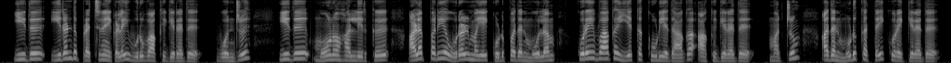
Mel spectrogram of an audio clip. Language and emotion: Tamil, neutral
